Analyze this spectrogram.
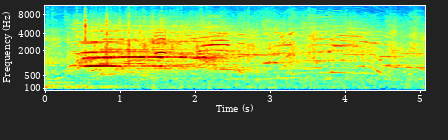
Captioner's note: audience cheering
